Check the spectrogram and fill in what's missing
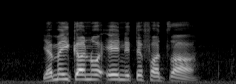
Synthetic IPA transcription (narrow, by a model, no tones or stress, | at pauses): jamaikʼanɔʔɪnɪtɪfat͡sʼaːŋ̩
